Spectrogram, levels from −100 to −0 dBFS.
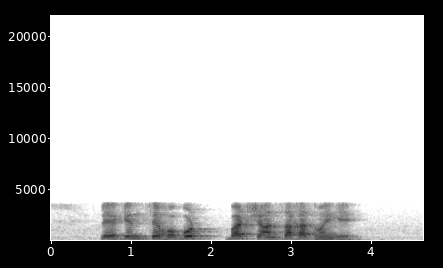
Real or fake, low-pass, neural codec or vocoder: real; 3.6 kHz; none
